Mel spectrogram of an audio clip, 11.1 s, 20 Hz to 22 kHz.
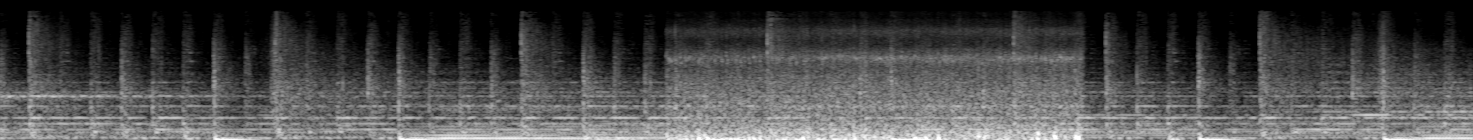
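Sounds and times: background music: 0.0 - 11.0
road and tyre noise: 5.0 - 8.2.

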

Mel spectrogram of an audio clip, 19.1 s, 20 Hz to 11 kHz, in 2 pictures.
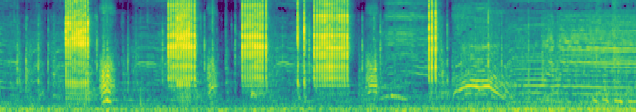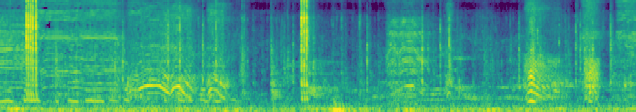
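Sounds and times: toy electric motors whirring: 0.0 - 19.0.

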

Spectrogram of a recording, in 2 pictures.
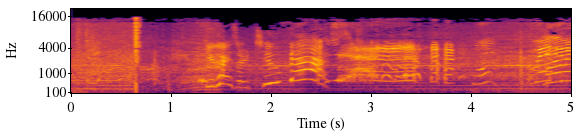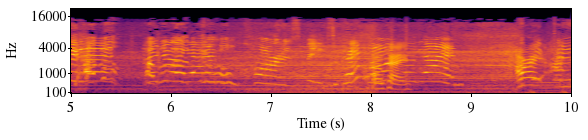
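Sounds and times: children squealing and calling out: 1.0 - 9.2.

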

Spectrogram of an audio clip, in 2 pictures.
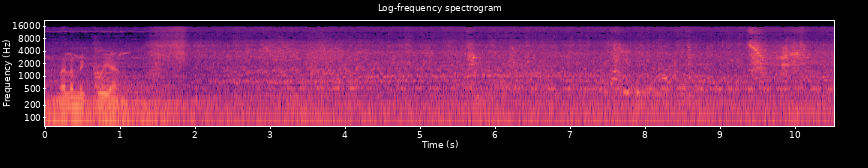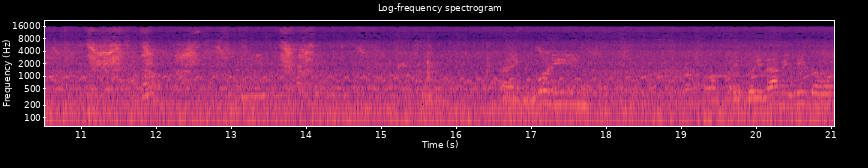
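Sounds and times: milking machinery running: 0.0 - 21.0.

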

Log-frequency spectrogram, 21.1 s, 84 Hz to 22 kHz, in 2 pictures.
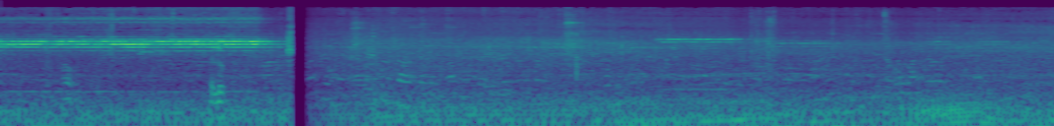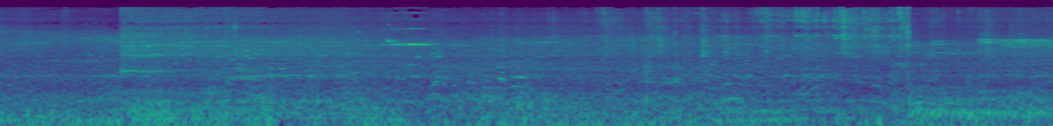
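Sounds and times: road traffic and motorcycles: 0.0 - 21.0.

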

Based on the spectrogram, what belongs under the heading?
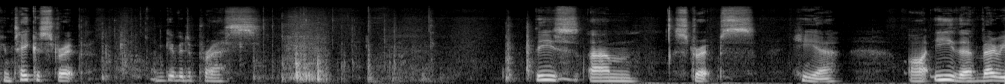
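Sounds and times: iron clicks and rustles: 0.8 - 5.6.

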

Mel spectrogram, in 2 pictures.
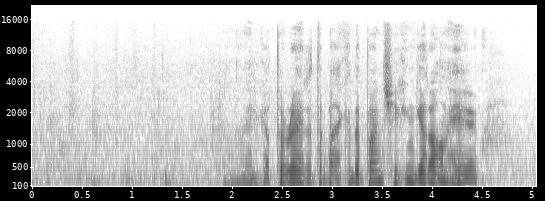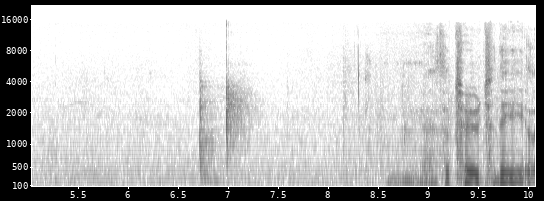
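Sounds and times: cue tip striking ball: 6.7 - 7.3
snooker balls clicking: 6.7 - 7.3.

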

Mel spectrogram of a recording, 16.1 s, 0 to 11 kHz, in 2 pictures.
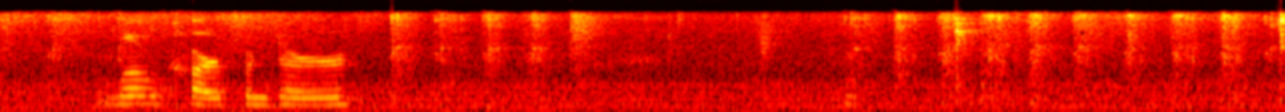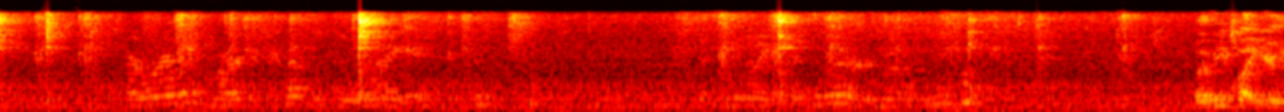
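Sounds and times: utensil stirring in frying pan: 0.0 - 3.7.

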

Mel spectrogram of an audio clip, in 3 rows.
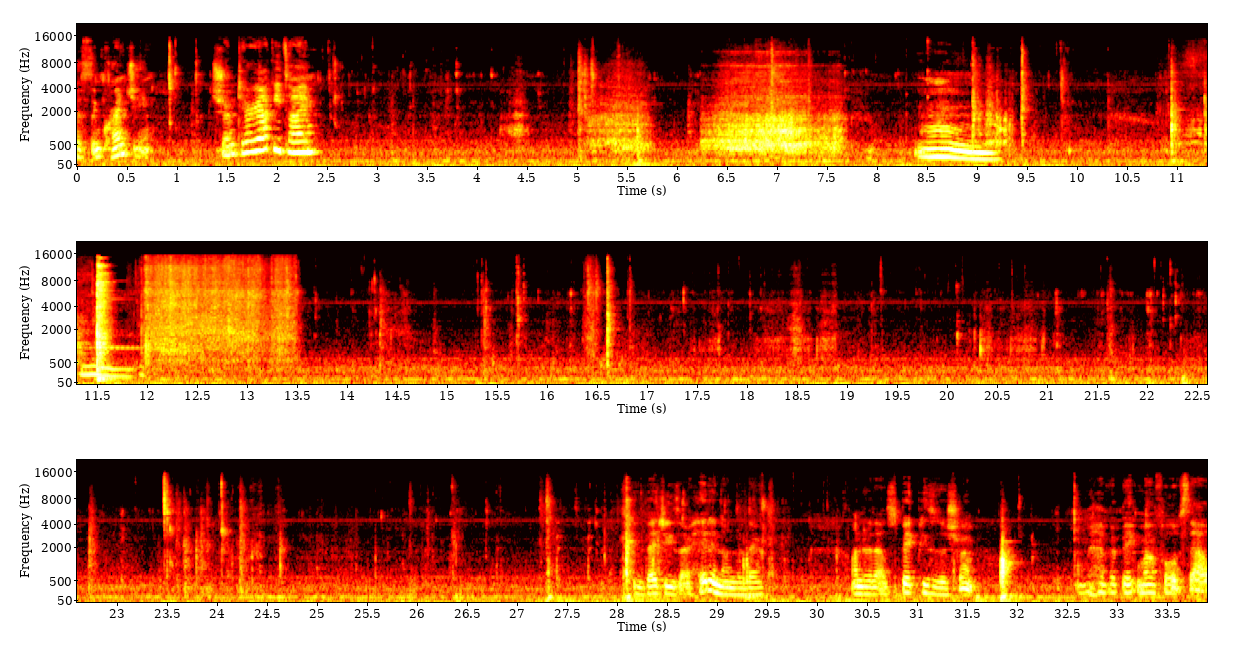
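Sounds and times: chewing and eating: 2.4 - 5.2, 13.6 - 28.2.

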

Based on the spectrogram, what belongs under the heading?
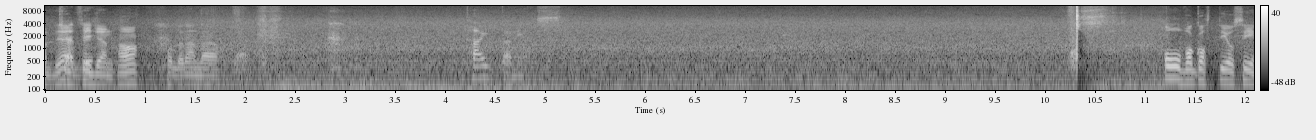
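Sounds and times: low outdoor background: 0.0 - 12.0
golf club striking ball: 10.2 - 10.9.

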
